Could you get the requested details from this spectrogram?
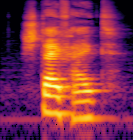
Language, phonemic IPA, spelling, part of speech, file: Dutch, /ˈstɛifhɛit/, stijfheid, noun, Nl-stijfheid.ogg
- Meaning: stiffness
